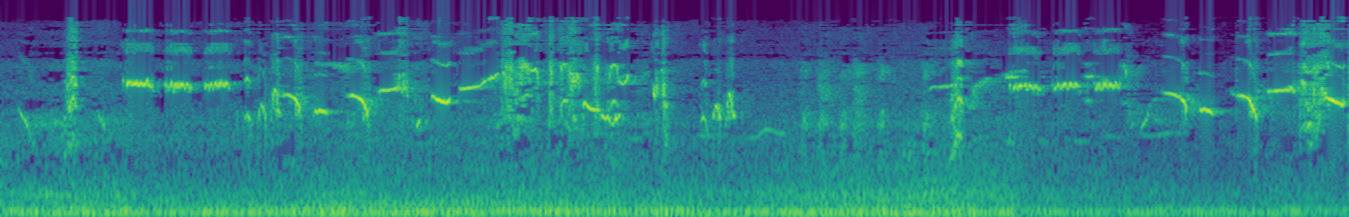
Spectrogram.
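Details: Oriental magpie-robin, a tutor song for cage birds: long flowing song of sweet whistled notes, slurs and buzzy chatter, repeating phrases, over a steady low hum.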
